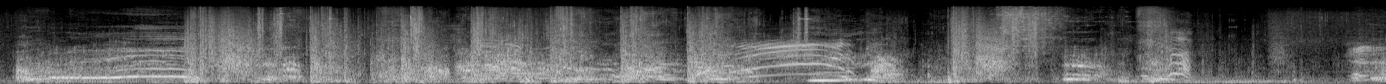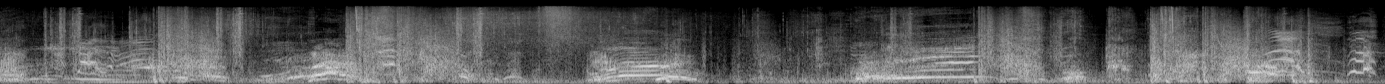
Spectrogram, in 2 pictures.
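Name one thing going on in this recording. A monster shrieks and gurgles with rising and falling cries.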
